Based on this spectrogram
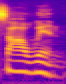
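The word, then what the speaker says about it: Samhain: called Sam ha uh which is a Gaelic word but it's pronounced sawin okay that was what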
